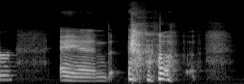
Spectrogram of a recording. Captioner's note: laughs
